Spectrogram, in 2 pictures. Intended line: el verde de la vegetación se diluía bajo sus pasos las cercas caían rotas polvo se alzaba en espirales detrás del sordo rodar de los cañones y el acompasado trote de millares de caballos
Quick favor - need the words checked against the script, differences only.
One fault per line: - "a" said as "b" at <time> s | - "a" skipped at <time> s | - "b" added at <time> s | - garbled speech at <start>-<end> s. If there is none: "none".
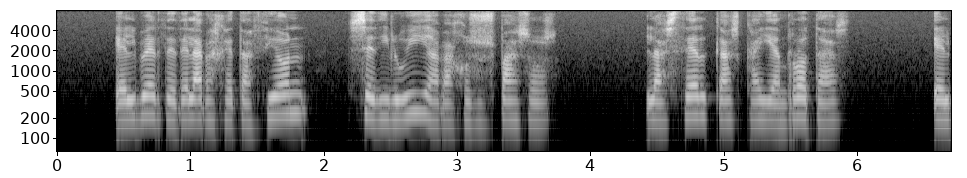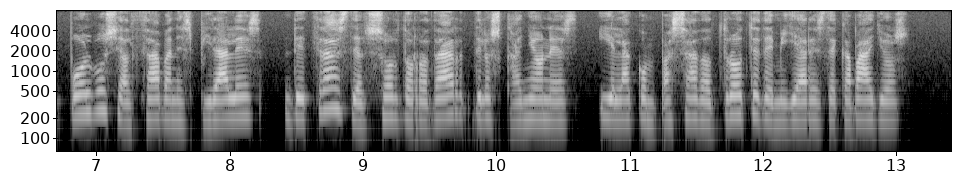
- "el" added at 6.5 s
